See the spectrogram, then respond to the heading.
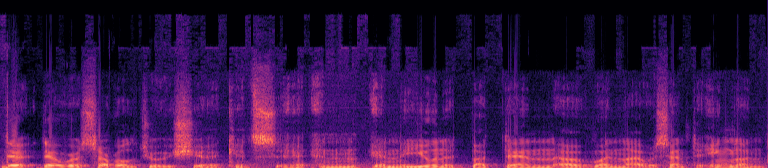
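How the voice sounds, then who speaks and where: Over noticeable background noise, a man talks at a moderate pace with hardly any pauses. His intonation stays monotone and flat. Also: fairly low pitch for a man. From Germany. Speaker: war veteran. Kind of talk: interview. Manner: halting.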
